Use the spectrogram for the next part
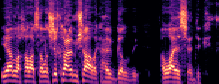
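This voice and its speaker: A man chatting live with his stream viewers in a rapid, teasing, playful way. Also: medium pitch, lively intonation, no room sound.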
